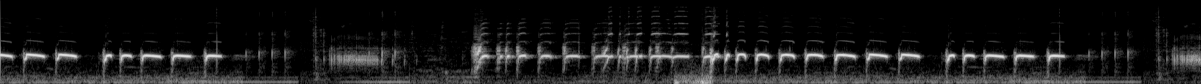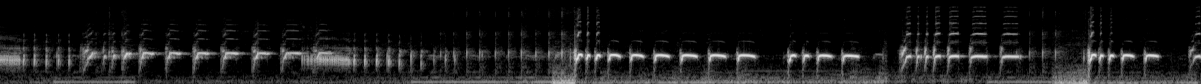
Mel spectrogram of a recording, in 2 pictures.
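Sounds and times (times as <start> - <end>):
doves cooing: 0.0 - 24.0.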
